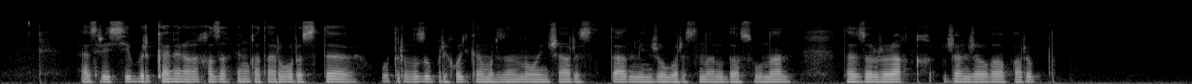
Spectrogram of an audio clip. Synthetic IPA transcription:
æsɪɾe̞se̞bɪɾkʰamʲe̞ɾaʁɑqʰɑzɑq̚pe̞ɴqʰɑt̪ɑɾwo̞ɾəst̪əwot̪əɾʁəzupriχo̞d̪ikamɑɾzɑnəwo̞jənʃɑːɾəst̪ɑnme̞nʒo̞bɑɾəst̪ənɑɾud̪ɑsuənɑnd̪̥ʰɑzəɾɾɑqʒɑnʒɑwʁɑːpʰɑɾəp̚

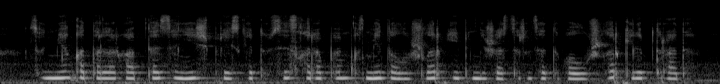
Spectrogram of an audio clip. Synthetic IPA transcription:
so̞nəme̞ɴqʰɑt̪ɑɾlˠɑɾʁɑːp̚t̪ʰɑsɑne̞ʃbɪɾe̞skʲe̞ɾt̪u̥sɪzqʰɑɾɑpɑjəmqʰəzme̞t̪ɑlˠuʃəlˠɑɾkʲʰejɪpɪnd̪e̞ʒɑst̪əɾənsɑt̪əpɑlˠuʃəlˠɑɾkʲʰe̞lɪp̚t̪ʰʊɾɑd̪ə

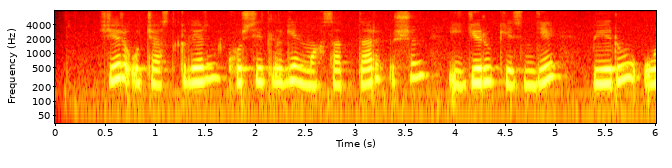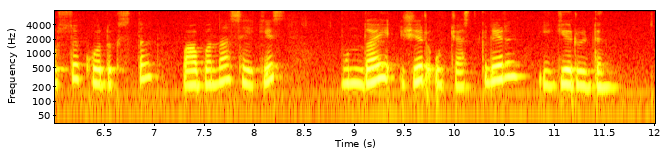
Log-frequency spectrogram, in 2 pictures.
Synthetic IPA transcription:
ʒ̥e̞ɾot̪t͡ʃast̪kʲɪle̞ɾɪŋkʲʰɵɾse̞t̪ɪlɡʲe̞nmɑqsɑt̪ːɑɾʏʃɪnʏ̰jɡʲe̞ɾukʲʰe̞zɪnd̪e̞ | b̥e̞ɾuwo̞səkʰo̞d̪ekst̪ɪŋ | b̥ɑbənɑsæjkʲe̞s | mʊnd̪ɑjʒe̞ɾot̪t͡ʃast̪kʲɪle̞ɾɪnʏjɡʲe̞ɾud̪ɪŋ

